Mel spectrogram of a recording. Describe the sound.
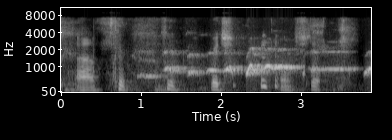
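A dog whimpers and yelps in pain after spraining its wrist running around a backyard, whining in a high, drawn-out tone with sharp yelps, sounding distressed, while people talk over it throughout.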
